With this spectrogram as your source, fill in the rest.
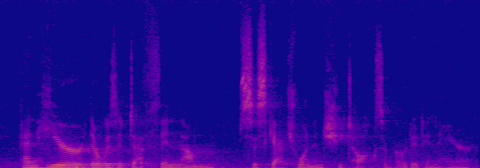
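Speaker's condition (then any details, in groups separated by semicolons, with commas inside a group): No condition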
